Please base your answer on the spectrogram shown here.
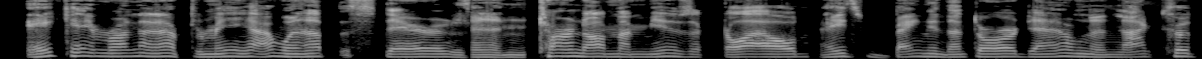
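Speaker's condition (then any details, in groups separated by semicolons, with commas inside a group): Parkinson's disease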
